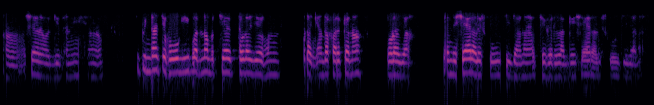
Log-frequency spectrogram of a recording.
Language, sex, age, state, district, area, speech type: Punjabi, female, 60+, Punjab, Fazilka, rural, conversation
